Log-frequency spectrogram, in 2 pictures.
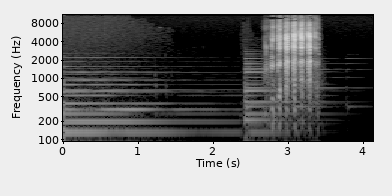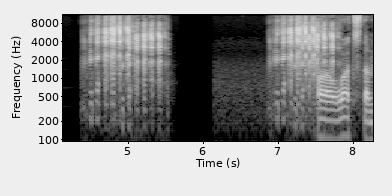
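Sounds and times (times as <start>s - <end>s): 
goats bleating loudly: 2.7s - 3.4s, 4.4s - 5.5s, 6.9s - 7.9s
speech: 7.7s - 8.2s.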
